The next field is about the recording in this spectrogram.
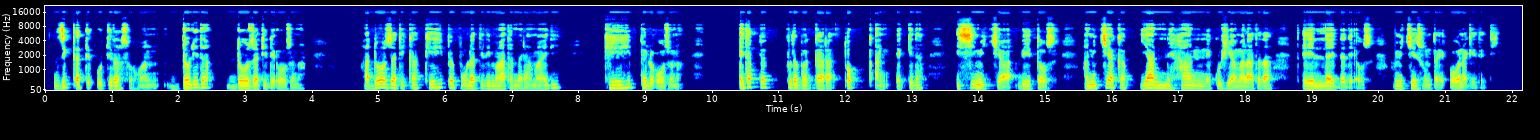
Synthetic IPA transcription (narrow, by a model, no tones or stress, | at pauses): zɪkʼːɐt̪ːɪʊt̪ːɪd̪ɐsɔ̰hʊɐ̰nd̪ɔlɪd̪ɐ | d̪o̞ːzɐt̪ɪd̪ɛʔo̞ːsɔnɐ | hɐ̰d̪o̞ːzːɐt̪ɪkːɐkʰe̞ːhɪpːɛpuːlɐt̪ːɪd̪ɪmaːt̪ɐmɛɾʔa̰mʔa̰ːjɪd̪ɪ | kʰe̞ːɦɪpːɛlɔʔo̞ːsɔnɐ | ʔɛt̪ɐpːɛ | pʊd̪ɛbɐɡːaːɾʔɐ̰t̪ʼɔkʼːɐ̰nɛkʼːɪd̪ɐ | ɪsːɪmɪt͡ʃːa̰ːbe̞ːt̪ːoːs | hɐmɪt͡ʃːɪjakːɐjaːnːɛhaːnːɛkʊʃ̬ɪjamɐlaːt̪ɐd̪ɐ | t̪ʼe̞ːlːɐjd̪ːɐd̪ɛʔo̰ːs | hɐmɪt͡ʃːeːsʊnt̪ːɐ̰jo̞ːnɐkʼḛːt̪ɛt̪ːi̥ː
